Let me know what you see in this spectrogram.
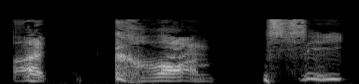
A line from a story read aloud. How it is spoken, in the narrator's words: he slurs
